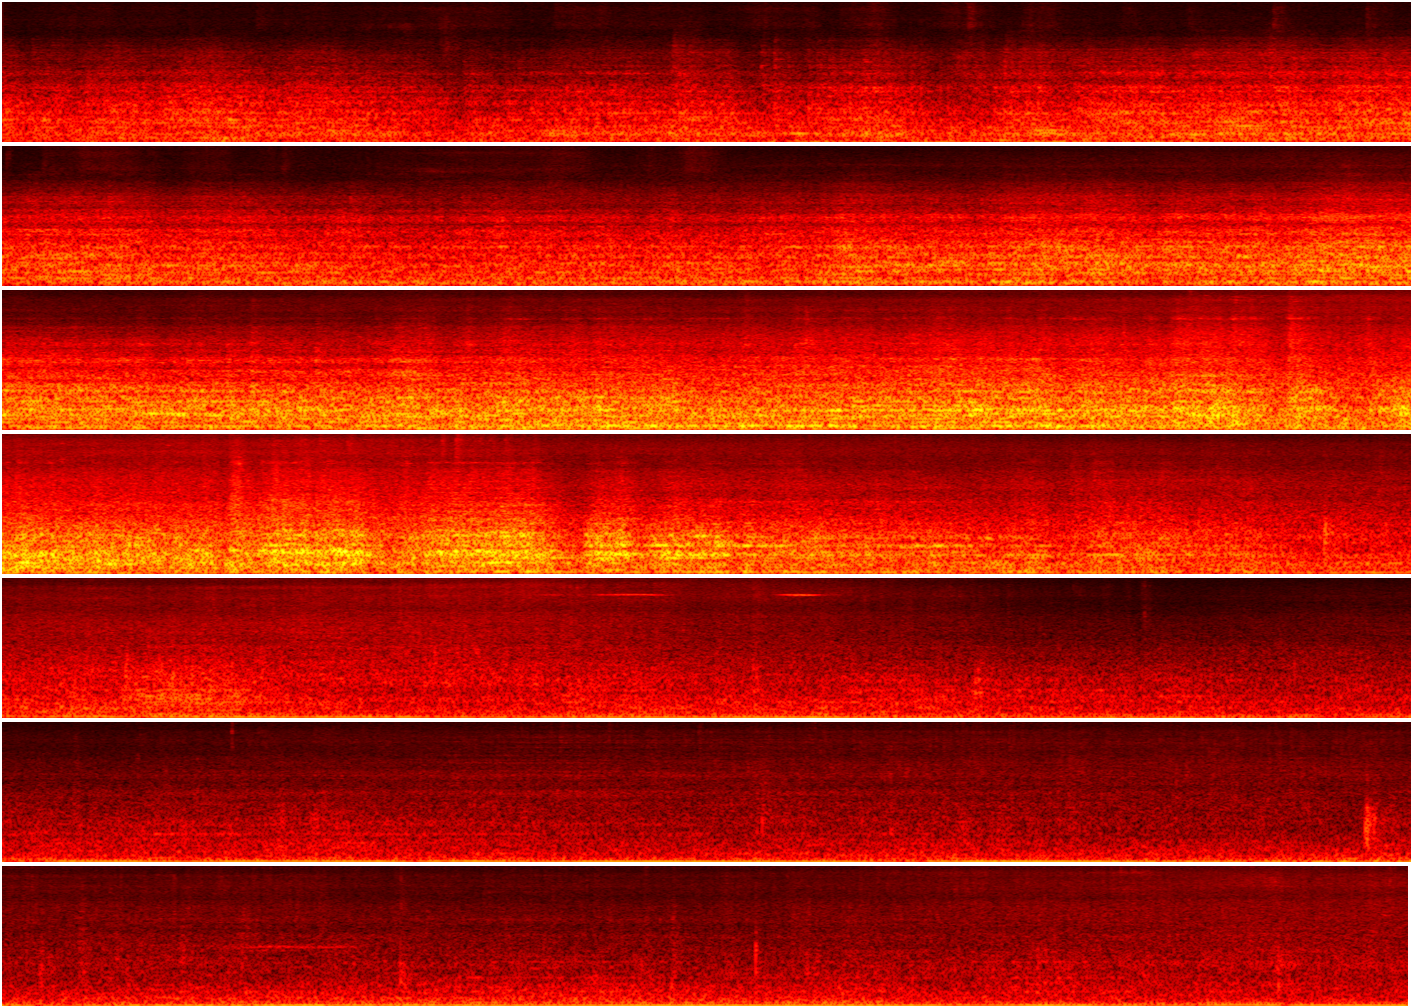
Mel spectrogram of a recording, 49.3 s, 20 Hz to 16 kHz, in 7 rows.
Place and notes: Ave, Ridgewood, NY, USA - After the snow storm
Street sounds after a snow storm.
Man shoveling the snow from the sidewalks.
Zoom h6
